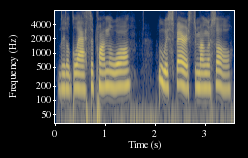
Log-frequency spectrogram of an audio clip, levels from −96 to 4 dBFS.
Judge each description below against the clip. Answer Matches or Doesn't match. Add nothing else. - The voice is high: Matches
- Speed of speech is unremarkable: Matches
